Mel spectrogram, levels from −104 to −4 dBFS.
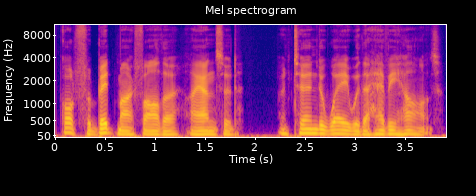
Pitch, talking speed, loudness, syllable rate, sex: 100 Hz, 200 wpm, -18 LUFS, 5.9 syllables/s, male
